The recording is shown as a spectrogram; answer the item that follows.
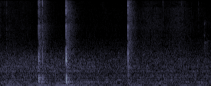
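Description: Three short, sharp clicks, a second or so apart, over a low steady room hum.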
